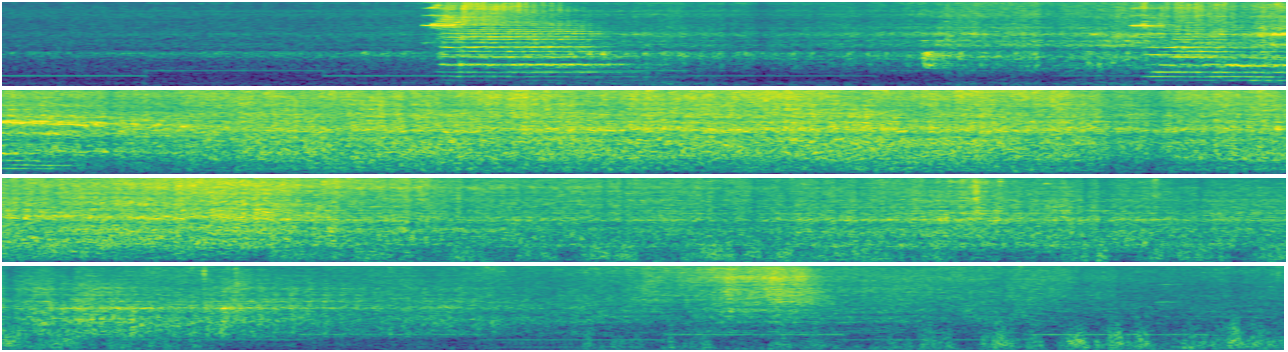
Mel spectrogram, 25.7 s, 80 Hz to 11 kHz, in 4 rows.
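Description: CC201 diesel locomotive sounding its horn twice, a longer blast about two seconds in and a shorter one about six seconds in. Then the locomotive and its passenger coaches rush past at speed, the wheels clattering rhythmically over the rail joints as the train draws away.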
